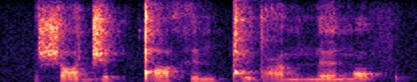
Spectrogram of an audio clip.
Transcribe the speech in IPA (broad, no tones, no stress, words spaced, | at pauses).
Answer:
ʃɑd͡ʒɛkǃɑ xɪŋǃɪdʕʌŋ nɛŋɒf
